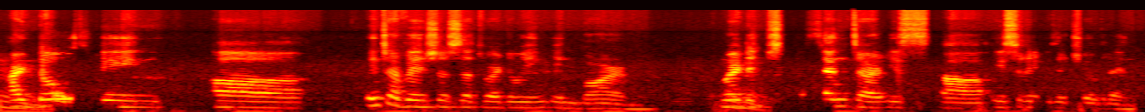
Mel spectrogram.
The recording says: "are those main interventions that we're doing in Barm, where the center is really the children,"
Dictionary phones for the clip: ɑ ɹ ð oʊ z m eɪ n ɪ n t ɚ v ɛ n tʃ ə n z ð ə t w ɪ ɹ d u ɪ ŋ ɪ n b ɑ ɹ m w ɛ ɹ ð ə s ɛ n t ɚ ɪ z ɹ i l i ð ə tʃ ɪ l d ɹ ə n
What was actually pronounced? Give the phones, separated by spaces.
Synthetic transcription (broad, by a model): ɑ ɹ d oʊ s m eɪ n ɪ n t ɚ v ɛ n ʃ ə n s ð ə t w ɪ ɹ d u ɪ ŋ ɪ n b ɑ ɹ m w ɛ ɹ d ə s ɛ n t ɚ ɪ s ɹ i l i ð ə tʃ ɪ l d ɹ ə n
